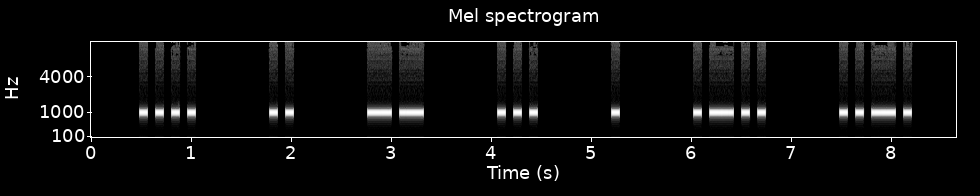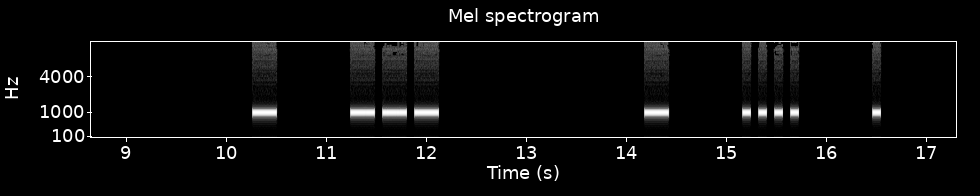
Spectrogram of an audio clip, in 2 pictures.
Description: Morse code, heard as a keyed tone, about 15 wpm, spaced as for 8 wpm, 1000 Hz. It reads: HIMSELF TO THE
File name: qotdfiles / 8wpm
